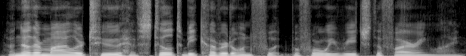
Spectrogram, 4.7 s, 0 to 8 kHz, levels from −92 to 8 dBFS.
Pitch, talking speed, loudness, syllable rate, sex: 130 Hz, 220 wpm, -16 LUFS, 5.4 syllables/s, male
